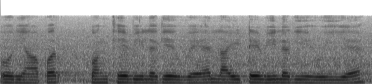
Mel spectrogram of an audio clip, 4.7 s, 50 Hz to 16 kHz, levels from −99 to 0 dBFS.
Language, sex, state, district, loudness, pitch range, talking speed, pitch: Hindi, male, Uttar Pradesh, Shamli, -15 LUFS, 130-140 Hz, 165 wpm, 135 Hz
